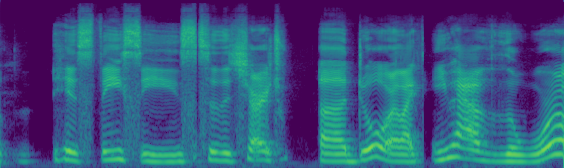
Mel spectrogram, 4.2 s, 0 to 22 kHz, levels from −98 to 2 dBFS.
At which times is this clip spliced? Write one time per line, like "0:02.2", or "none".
0:01.4
0:03.1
